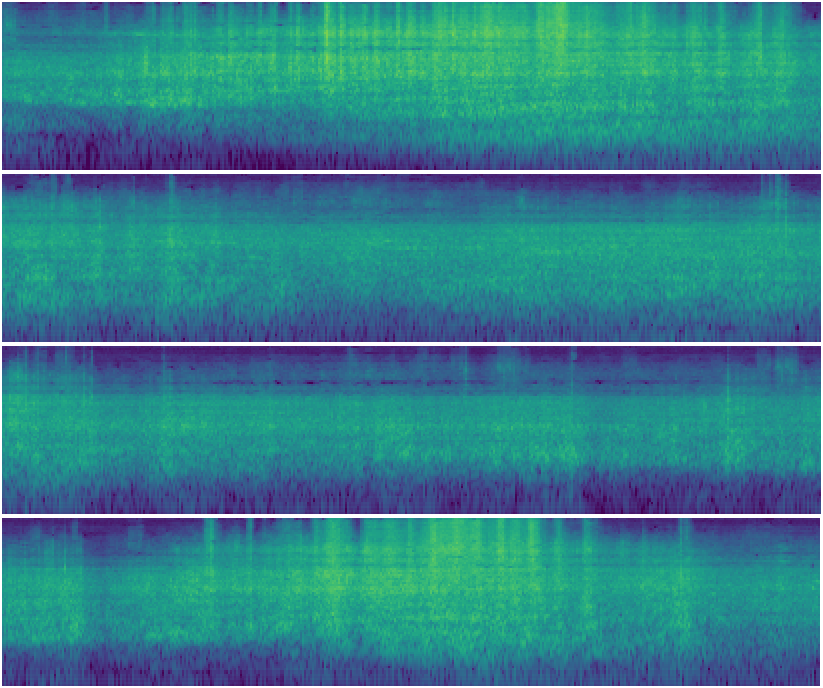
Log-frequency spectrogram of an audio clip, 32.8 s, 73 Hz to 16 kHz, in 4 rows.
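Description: Jet noise of a twin-engine Lockheed Martin F-22 Raptor flying an air-show display, a steady rushing sound that swells loudest a few seconds in, eases in the middle and swells again near the end as the afterburners light.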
